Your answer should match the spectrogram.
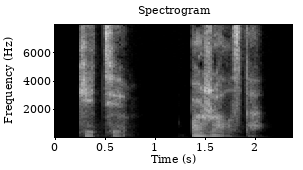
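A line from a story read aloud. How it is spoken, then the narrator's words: Hoarse plea. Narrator (Russian): попросил он сипло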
